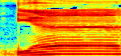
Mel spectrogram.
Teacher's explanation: Huruf ya kita baca panjang dengan panjang 2 harokat, karena di atasnya ada huruf alif kecil yang berdiri tegak lurus.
